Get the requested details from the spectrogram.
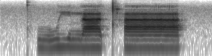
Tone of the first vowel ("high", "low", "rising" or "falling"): low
